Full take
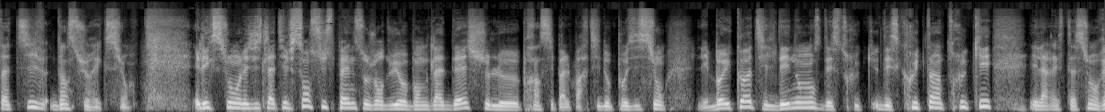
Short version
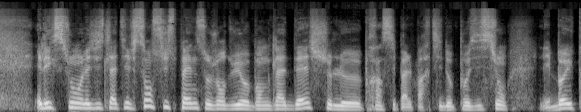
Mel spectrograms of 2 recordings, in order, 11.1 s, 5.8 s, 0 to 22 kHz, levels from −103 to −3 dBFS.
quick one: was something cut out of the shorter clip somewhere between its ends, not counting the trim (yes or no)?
no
